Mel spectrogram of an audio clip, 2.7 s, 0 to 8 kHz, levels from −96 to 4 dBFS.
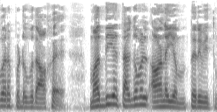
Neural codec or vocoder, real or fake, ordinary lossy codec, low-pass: none; real; none; none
